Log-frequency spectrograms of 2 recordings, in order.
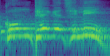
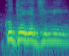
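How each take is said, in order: First: A heavy Chapainawabganj dialect with an added nasal sound. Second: A lighter Bogura dialect with fewer sounds.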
